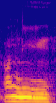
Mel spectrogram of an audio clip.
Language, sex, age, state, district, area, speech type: Bodo, male, 60+, Assam, Kokrajhar, urban, spontaneous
